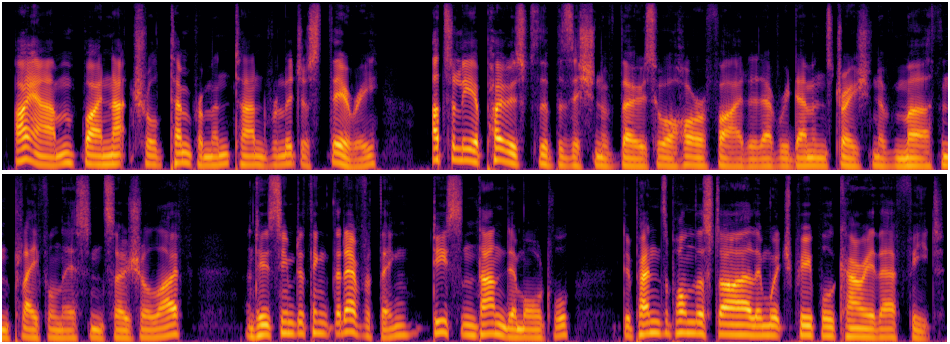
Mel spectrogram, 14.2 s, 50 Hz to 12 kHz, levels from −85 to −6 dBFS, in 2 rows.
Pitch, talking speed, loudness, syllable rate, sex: 130 Hz, 205 wpm, -21 LUFS, 6.6 syllables/s, male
